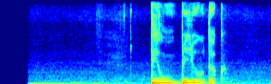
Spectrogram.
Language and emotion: Russian, angry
